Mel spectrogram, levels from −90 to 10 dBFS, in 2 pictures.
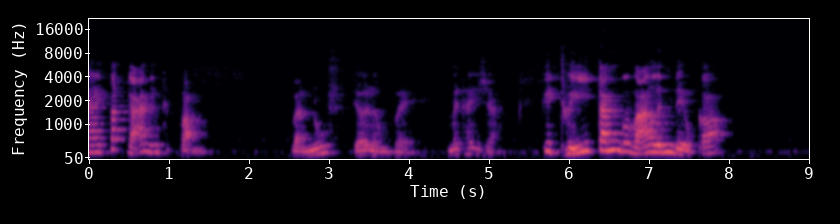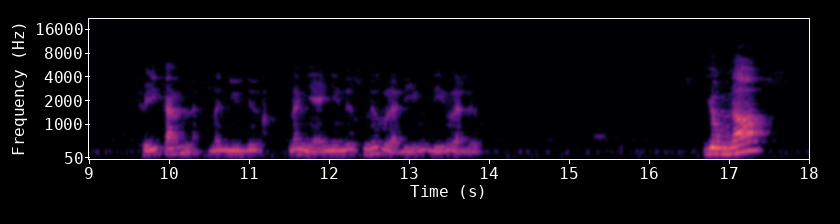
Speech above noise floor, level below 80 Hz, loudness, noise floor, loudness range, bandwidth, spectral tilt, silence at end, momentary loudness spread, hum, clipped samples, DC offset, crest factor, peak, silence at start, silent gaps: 46 dB; -84 dBFS; -33 LUFS; -79 dBFS; 11 LU; 7.4 kHz; -7 dB/octave; 0.55 s; 18 LU; none; under 0.1%; under 0.1%; 22 dB; -12 dBFS; 0 s; none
